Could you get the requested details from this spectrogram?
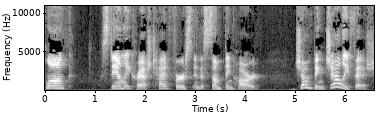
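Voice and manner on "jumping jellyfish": sudden, exclaiming cry. After crashing headfirst into something hard, a swimmer is crying out. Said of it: "he cried".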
